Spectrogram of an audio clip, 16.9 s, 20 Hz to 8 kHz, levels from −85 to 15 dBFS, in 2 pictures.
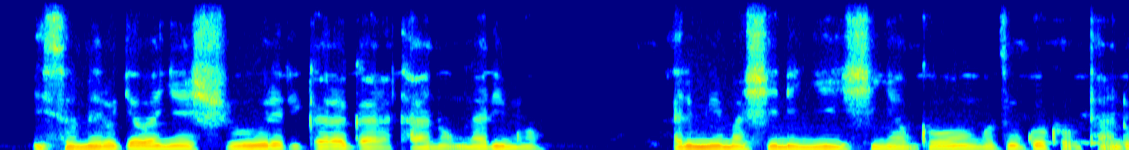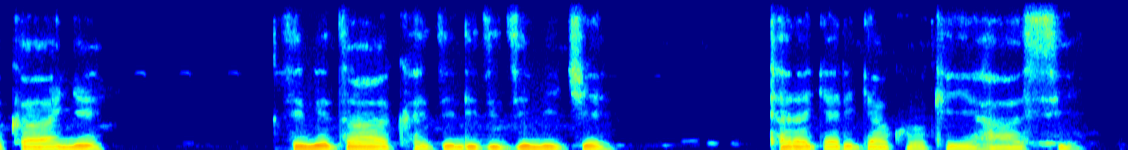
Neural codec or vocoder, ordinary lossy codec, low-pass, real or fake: none; Opus, 32 kbps; 7.2 kHz; real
